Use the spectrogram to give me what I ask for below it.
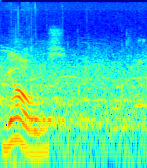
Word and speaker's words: Gomes: homes now with eight it's spelled just like Marcelo Gomez but it's Gomes just like they called Marcelo up in Kansas City 5 45 to play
